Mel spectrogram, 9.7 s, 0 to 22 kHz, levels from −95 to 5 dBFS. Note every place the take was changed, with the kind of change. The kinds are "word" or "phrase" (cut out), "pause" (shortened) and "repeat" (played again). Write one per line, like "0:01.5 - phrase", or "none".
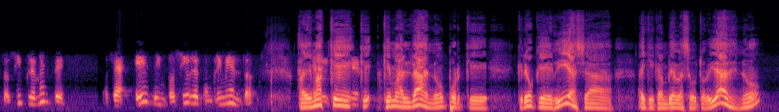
0:06.9 - word

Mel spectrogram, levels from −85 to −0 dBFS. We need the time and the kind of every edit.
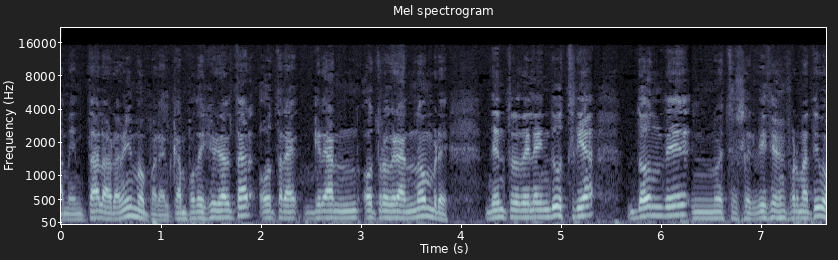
0:06.3 - word

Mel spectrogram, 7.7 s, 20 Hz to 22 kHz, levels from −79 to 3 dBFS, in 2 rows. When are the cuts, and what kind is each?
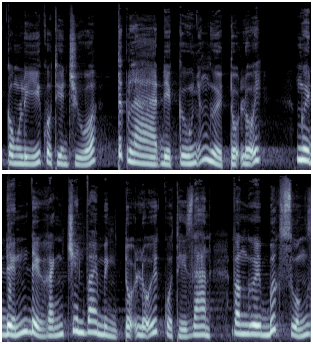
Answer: none

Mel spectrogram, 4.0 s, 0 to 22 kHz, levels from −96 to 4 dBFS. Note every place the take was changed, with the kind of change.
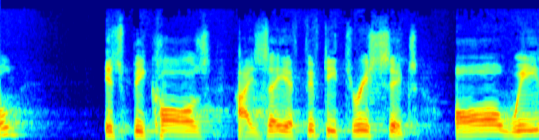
none

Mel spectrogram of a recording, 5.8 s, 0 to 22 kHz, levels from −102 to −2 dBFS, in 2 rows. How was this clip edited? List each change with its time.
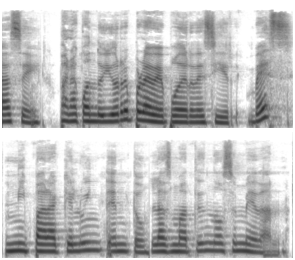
none

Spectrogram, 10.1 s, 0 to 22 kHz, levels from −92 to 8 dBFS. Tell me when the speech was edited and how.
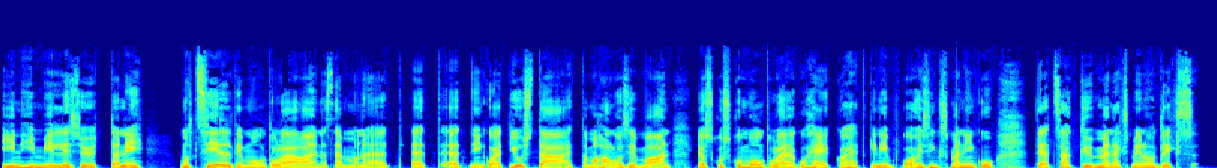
none

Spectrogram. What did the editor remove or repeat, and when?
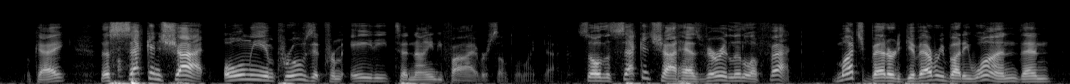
0:05.7 - pause
0:08.2 - pause

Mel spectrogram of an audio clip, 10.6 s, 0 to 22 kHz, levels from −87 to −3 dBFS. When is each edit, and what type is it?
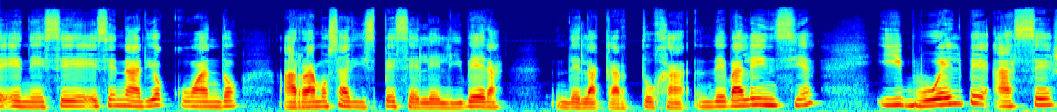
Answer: none

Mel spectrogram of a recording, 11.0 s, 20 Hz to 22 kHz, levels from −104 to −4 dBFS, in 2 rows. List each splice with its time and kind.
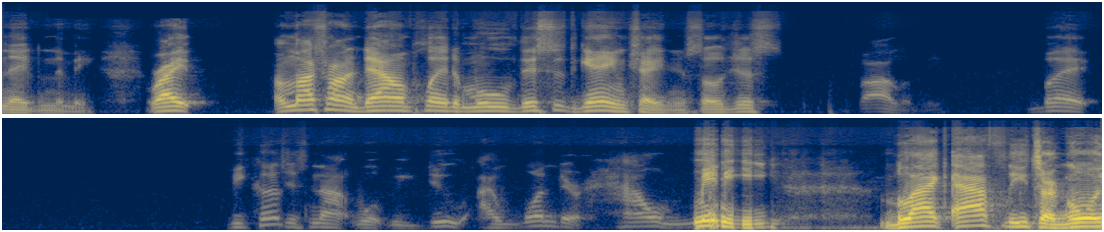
0:06.9 - phrase

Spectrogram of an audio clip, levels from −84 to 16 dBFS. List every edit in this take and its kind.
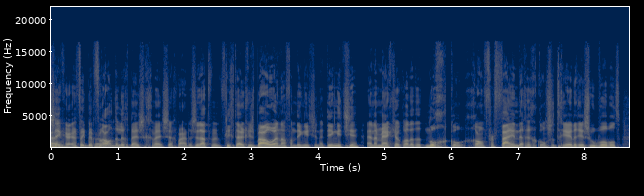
0:04.7 - pause

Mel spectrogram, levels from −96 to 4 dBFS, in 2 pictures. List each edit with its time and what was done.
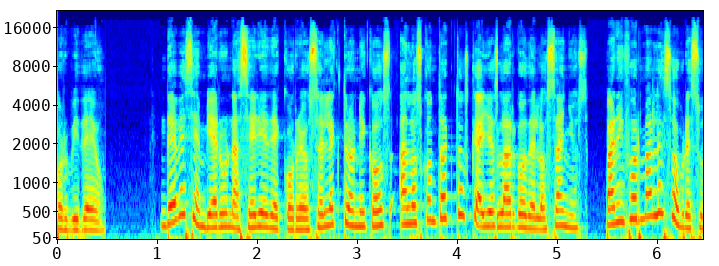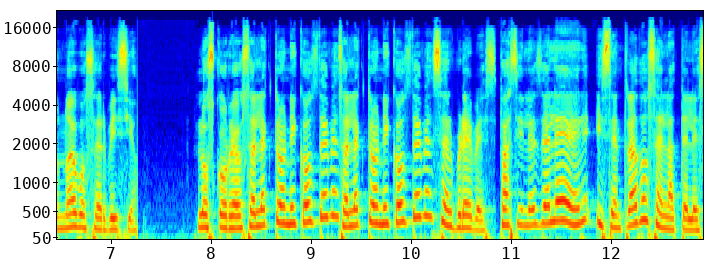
0:04.4 - phrase
0:09.3 - repeat

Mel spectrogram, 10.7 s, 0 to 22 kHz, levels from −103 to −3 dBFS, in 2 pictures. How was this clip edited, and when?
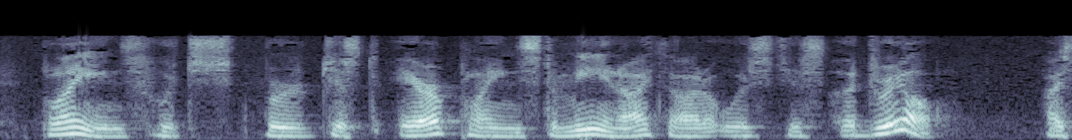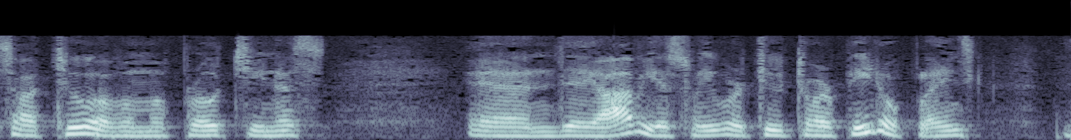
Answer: none

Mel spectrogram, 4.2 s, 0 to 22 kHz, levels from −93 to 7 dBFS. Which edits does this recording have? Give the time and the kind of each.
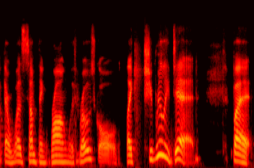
0:02.1 - pause

